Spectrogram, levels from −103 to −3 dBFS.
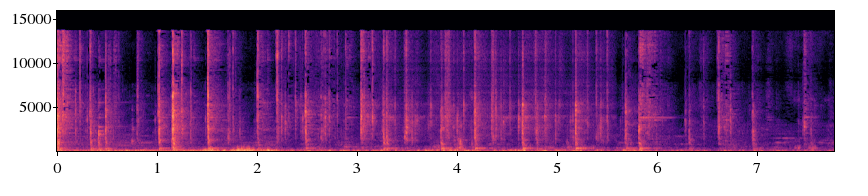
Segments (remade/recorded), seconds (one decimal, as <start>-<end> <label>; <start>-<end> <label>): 0.0-3.3 recorded; 3.3-5.6 remade; 5.6-7.8 recorded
